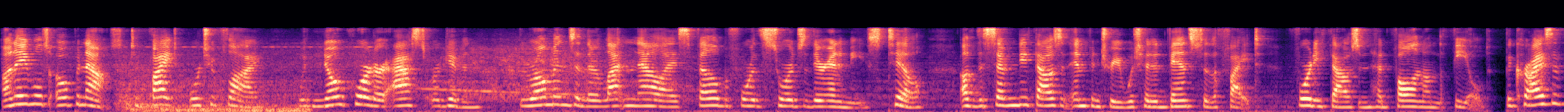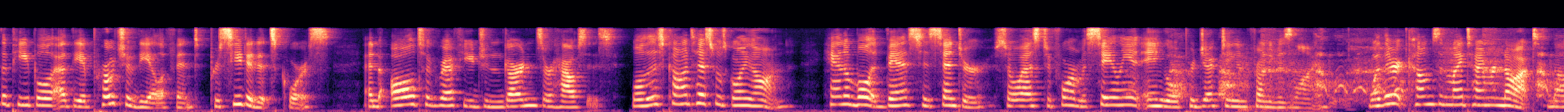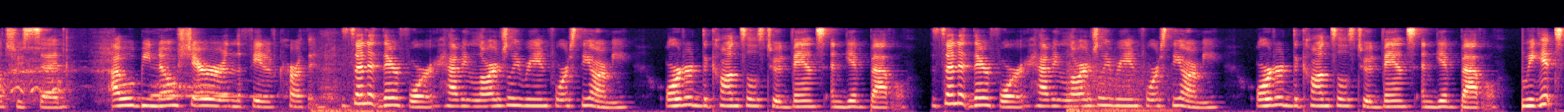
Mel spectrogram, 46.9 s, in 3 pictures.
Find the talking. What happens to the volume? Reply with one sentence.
The loudness of the talking stays about the same.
